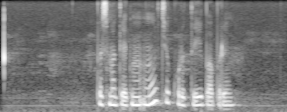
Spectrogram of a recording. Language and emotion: Russian, neutral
